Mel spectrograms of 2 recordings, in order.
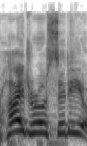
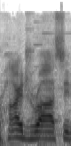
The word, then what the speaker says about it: Hydrocity: highly contested pronunciation zones either hydrocity or hydroxy depending on who you talk to I don't mind either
